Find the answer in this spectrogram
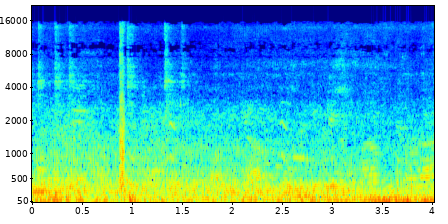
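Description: Outdoor ambience of wind rumbling on the microphone, with voices of passers-by talking in the background and a single sharp click about a second in.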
